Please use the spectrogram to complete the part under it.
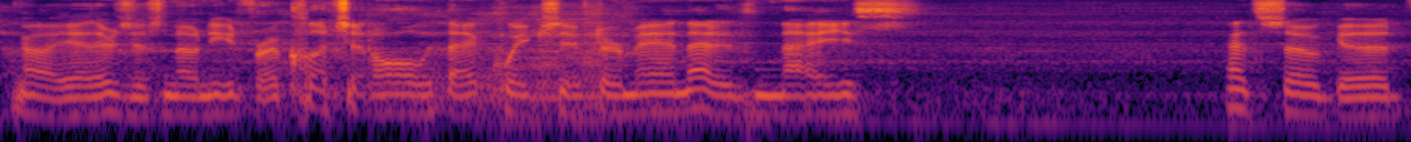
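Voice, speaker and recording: Riding outdoors, a motorcycle vlogger gives laid-back, enthusiastic first impressions, talking to himself and his viewers through a helmet mic right at his mouth. His medium-pitched voice is flat and measured, enclosed in the helmet amid wind and engine noise.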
